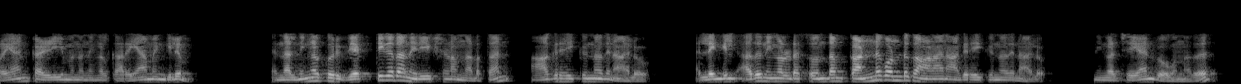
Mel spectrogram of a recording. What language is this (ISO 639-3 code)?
mal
